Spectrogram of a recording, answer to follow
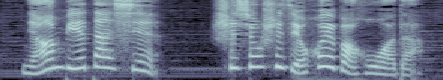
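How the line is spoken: Giggling. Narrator (Chinese): 陆子霖 嘻嘻一笑

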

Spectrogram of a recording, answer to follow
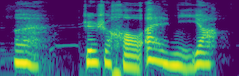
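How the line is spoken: Mother's long sigh. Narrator (Chinese): 它妈妈长叹了一口气说

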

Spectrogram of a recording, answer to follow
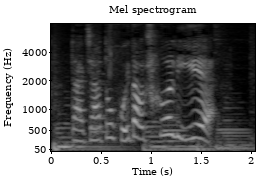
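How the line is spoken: Shouting. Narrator (Chinese): 博士喊道

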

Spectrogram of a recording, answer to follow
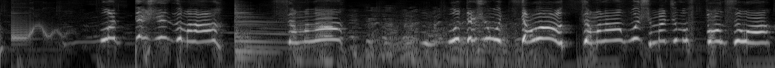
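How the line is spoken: Tearful roaring. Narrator (Chinese): 我鼻涕一把一泪，一把鼻涕一把泪的，然后吼着对我妈说

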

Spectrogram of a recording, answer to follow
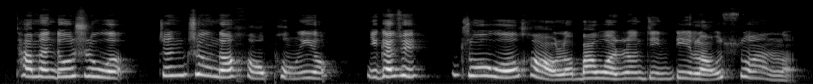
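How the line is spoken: Sobbing. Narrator (Chinese): 小樱桃抽泣着说

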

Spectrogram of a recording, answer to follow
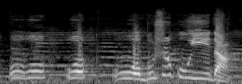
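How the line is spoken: Stammering. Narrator (Chinese): 威利结结巴巴地说

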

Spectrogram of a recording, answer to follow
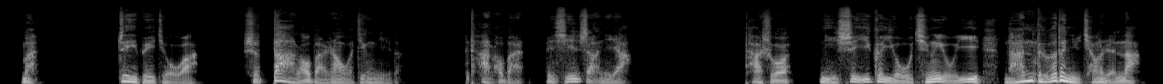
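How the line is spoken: Low voice. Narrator (Chinese): 费庆奇低声的说

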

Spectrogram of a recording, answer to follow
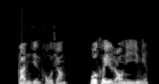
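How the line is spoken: Angry rebuke. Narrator (Chinese): 弗雷明……怒斥道

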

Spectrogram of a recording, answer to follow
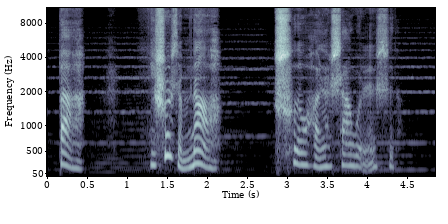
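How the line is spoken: Forced smile asking. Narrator (Chinese): 我挤出一个笑脸问

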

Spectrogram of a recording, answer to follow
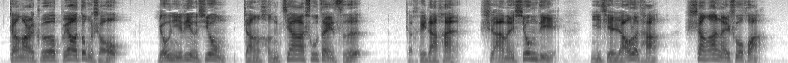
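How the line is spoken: Loud call. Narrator (Chinese): 便向岸边高声叫道

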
